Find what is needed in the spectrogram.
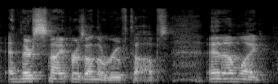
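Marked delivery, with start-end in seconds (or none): none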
